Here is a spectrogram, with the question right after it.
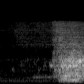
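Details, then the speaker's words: A quiet hum gives way to a rising rush of air, the breath cycle of the speaker's own mechanical ventilator during his podcast. "That noise you're hearing is my ventilator, and thank you for tuning in to Page Turners They Were Not, my Star Wars podcast."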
